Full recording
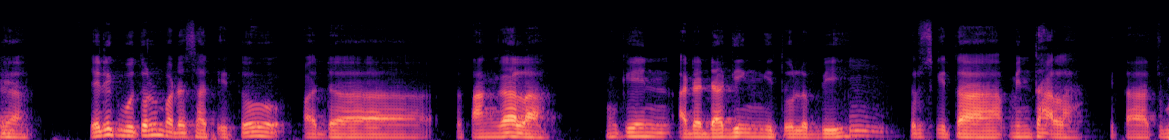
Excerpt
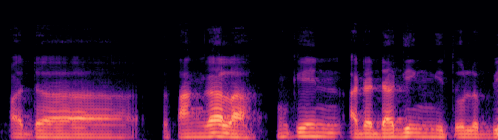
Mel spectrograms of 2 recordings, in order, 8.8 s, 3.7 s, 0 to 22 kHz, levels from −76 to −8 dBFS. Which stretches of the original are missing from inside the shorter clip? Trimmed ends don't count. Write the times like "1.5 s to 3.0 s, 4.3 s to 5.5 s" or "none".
4.2 s to 4.5 s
